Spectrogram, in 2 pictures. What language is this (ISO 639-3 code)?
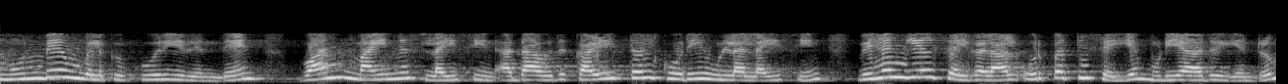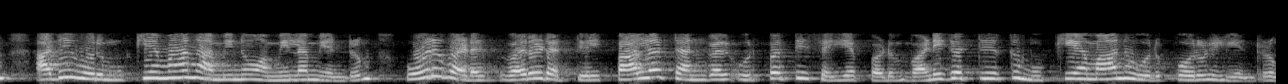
tam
